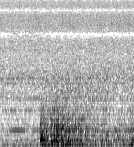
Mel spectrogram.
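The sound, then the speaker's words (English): A deep roll of thunder breaks in suddenly and rumbles on, low and heavy, over a steady wash of rain during a thunderstorm; no one speaks. “Lightning split the sky, splashing light across everything for just the barest second.”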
